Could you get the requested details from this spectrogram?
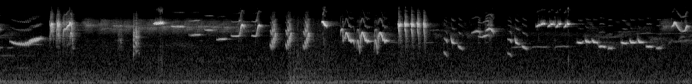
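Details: Hill blue flycatcher song used to provoke caged birds into quick, agitated replies: high thin whistles and sharp rapid trills pour out almost without break, mixing down-slurred notes with short buzzy bursts.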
